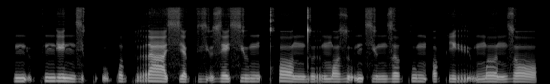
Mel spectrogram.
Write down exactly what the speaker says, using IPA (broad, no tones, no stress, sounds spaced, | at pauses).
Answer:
nʲ ṵ k nʲ e nʲ z ḭ kʷ ʔ ṵ p ɤ kʷ r a sʲ a kʷ zʲ ṵ z e sʲ u m kʰ ɔ n d u r m ɔ z ṵ nʲ sʲ u n z ɤ k u m ʔ ɔ k i rʲ ṵ m ɤ n z ɔ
